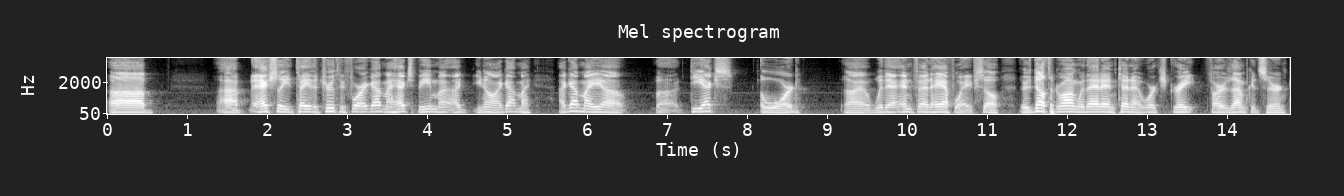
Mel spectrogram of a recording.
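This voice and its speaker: A man talking casually as an amateur radio operator in a folksy, measured, plain-spoken manner. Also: mid-range voice, a bit bright. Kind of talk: casual ham radio contact.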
